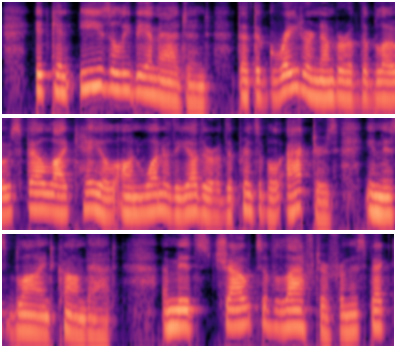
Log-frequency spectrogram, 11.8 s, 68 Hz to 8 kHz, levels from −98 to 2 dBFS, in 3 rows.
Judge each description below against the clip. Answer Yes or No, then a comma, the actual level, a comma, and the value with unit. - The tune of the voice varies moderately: Yes, average, 3.4 semitones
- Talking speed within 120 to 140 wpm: No, average, 175 wpm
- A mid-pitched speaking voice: Yes, medium, 145 Hz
